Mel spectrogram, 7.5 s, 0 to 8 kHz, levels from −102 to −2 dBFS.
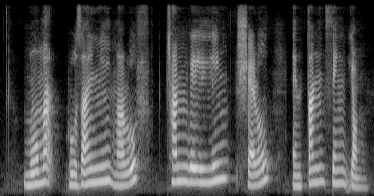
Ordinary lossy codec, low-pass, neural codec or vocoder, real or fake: none; 7.2 kHz; codec, 44.1 kHz, 2.6 kbps, SNAC; fake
